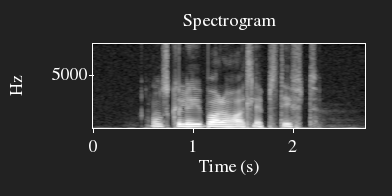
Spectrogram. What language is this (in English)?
Swedish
